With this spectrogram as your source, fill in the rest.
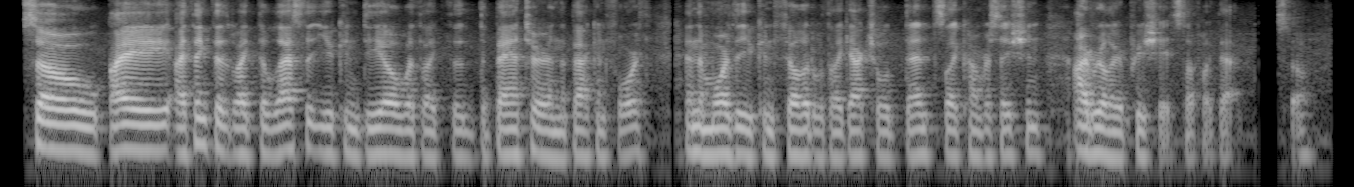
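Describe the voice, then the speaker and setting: The man's intonation stays monotone and flat. He keeps up a fairly quick speed. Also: medium pitch for a man. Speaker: political streamer. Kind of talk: interview conversation. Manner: fast.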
